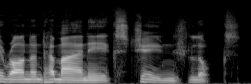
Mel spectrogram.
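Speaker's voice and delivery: usual speaking voice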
